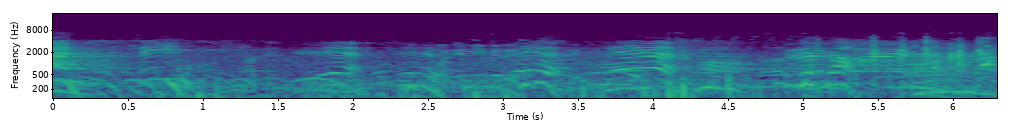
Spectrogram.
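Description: Several voices shouting and calling out across a football pitch, overlapping calls that rise and fall in pitch, with no clear words.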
